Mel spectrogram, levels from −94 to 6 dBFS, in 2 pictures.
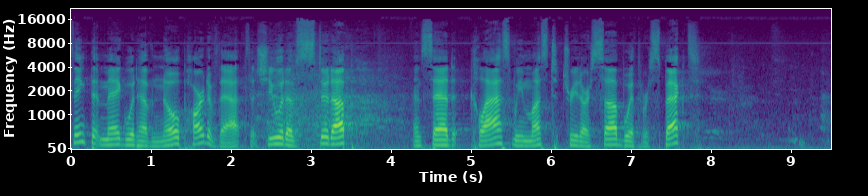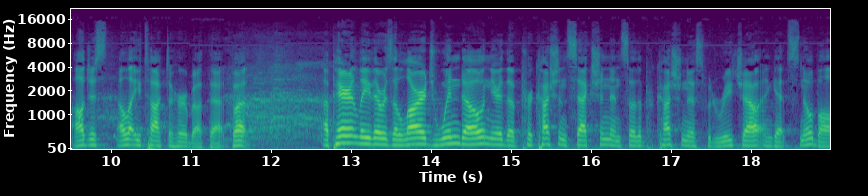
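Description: From 10.98 to 12.03 s and again from 17.00 to 18.04 s, a drift correction step slows playback about 6% and drops pitch 107 cents, likely a clock-matching resampler jumping rate, then snapping back. Spectrogram harmonics step down together and return; the waveform stretches slightly.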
